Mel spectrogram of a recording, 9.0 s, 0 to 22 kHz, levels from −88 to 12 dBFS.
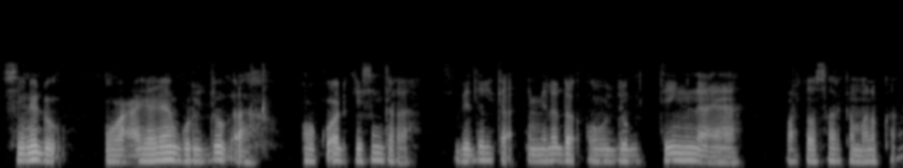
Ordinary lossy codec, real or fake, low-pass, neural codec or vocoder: none; fake; 5.4 kHz; vocoder, 22.05 kHz, 80 mel bands, WaveNeXt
